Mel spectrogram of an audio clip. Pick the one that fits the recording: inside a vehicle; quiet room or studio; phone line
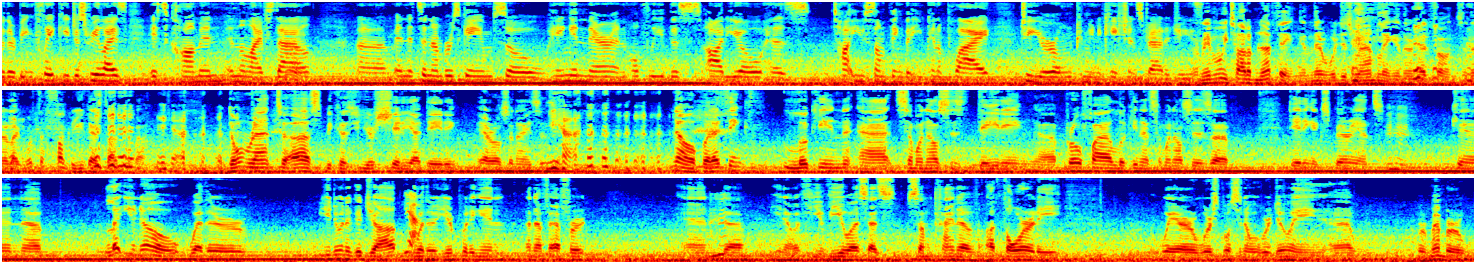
inside a vehicle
